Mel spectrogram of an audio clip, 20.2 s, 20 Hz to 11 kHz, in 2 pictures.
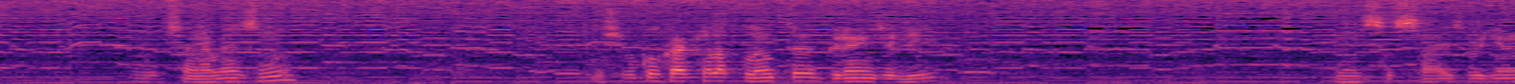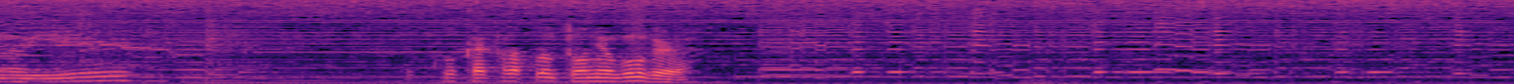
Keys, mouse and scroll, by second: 0.6 click, 1.8 click, 3.5 click, 4.7 click, 5.9 click, 8.7-11.2 drag, 14.6 right click, 15.5 right click, 17.0 right click, 18.3 right click, 19.3 right click.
